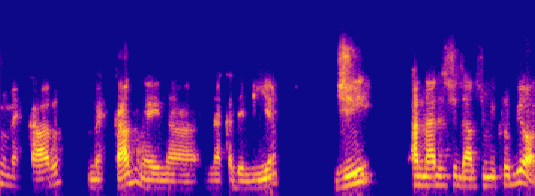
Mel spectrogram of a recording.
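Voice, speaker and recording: This man's medium-pitched voice shows ordinary pitch variation. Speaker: lecturer and biotech company founder. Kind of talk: online lecture. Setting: online class with chat. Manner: fast.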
